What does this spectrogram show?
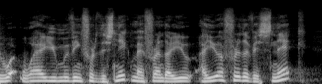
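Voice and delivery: French-man voice, stumbling delivery. Retelling what the French man next to him asked: imitating the French man. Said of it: "He said".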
